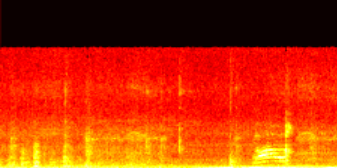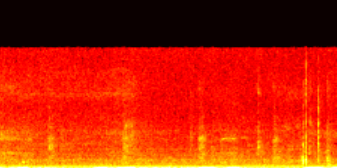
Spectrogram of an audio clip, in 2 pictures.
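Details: Domestic male golden tabby, companion of a female Golden Retriever, utters a short, bright, stacked meow that bends upward and drops away, with low household hum, soft clicks and shuffling indoors.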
